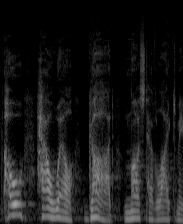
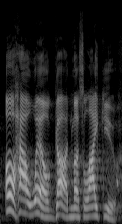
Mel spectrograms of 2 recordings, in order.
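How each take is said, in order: First: Low, soft and very slow; hushed reverence. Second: Loud, slow, ringing psalm line; emphatic proclamation. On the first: Preacher wishing this said of him, hushed and slow. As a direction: say it softly, word by word. Wishes it said of himself. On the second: Preacher wanting to be the psalmist's man, loud proclamation. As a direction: declare it slowly at full voice. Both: Real, not acted.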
